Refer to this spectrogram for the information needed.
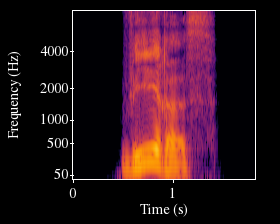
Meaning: genitive of Wehr
- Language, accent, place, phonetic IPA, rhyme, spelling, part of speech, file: German, Germany, Berlin, [ˈveːʁəs], -eːʁəs, Wehres, noun, De-Wehres.ogg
